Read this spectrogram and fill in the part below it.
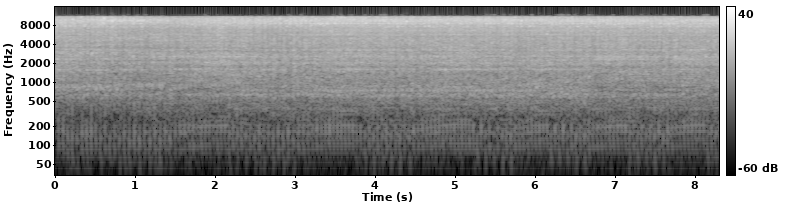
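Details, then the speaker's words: Rebuilt Briggs single-cylinder engine with new rubberized head gasket and muffler, venturi adjusted: rapid even popping at a deliberately slightly fast idle, no misses or knocks; normal fast idle. "It's not idling real low, but I don't want it to idle too low."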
